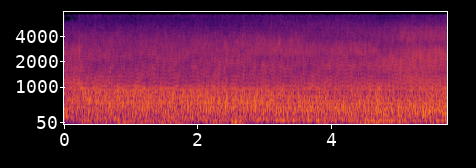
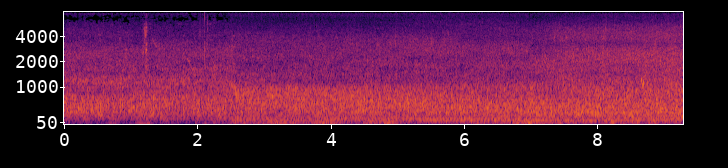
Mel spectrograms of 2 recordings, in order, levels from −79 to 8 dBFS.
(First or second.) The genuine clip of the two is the second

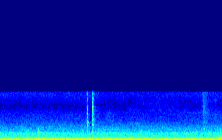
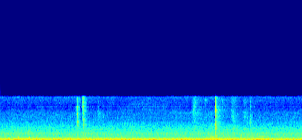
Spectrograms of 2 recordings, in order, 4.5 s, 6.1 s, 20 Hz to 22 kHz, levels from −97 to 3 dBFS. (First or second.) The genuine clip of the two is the first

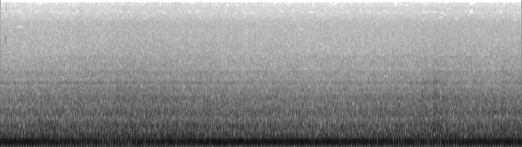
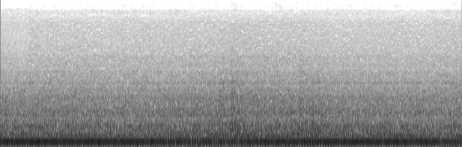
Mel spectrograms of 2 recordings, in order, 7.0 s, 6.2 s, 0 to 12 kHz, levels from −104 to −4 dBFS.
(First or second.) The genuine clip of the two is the second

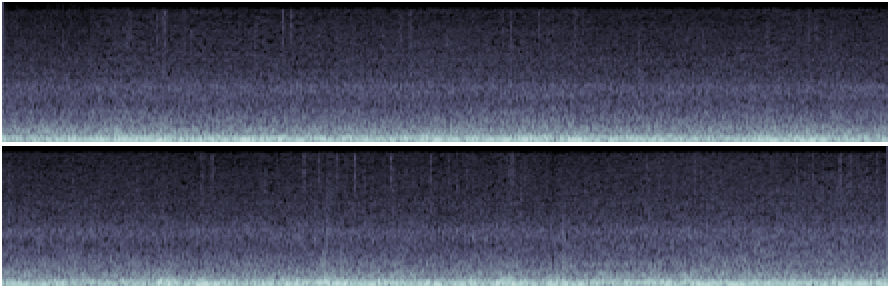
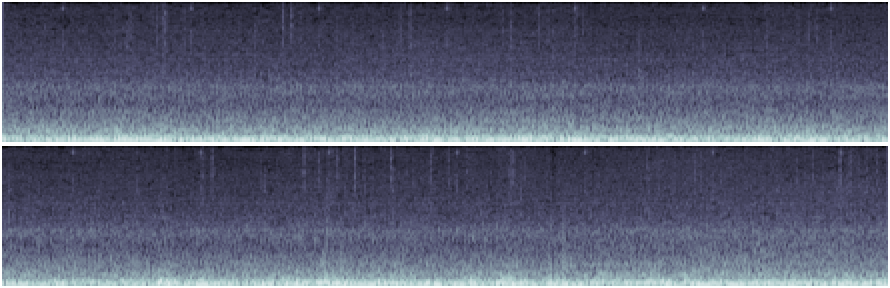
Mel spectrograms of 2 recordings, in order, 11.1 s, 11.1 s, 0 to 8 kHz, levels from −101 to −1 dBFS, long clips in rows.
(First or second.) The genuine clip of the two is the first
